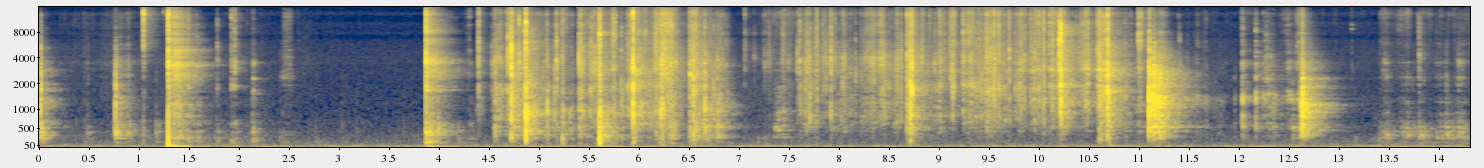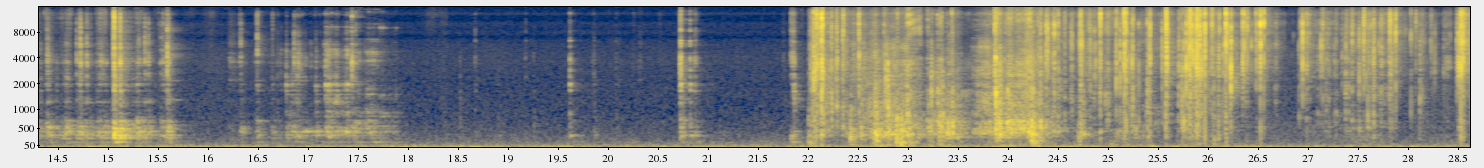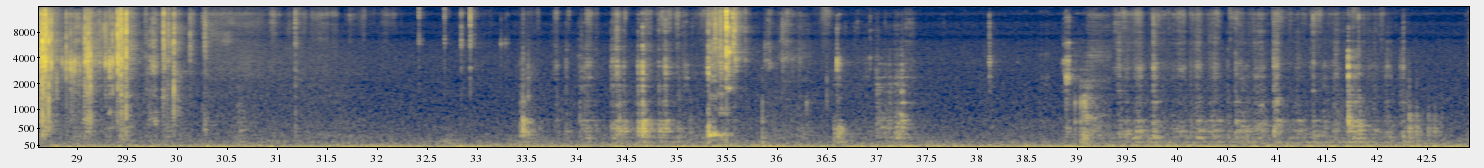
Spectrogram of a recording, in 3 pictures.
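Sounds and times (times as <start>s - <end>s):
packaging rustling and tearing: 4.4s - 11.1s, 22.0s - 30.6s.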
